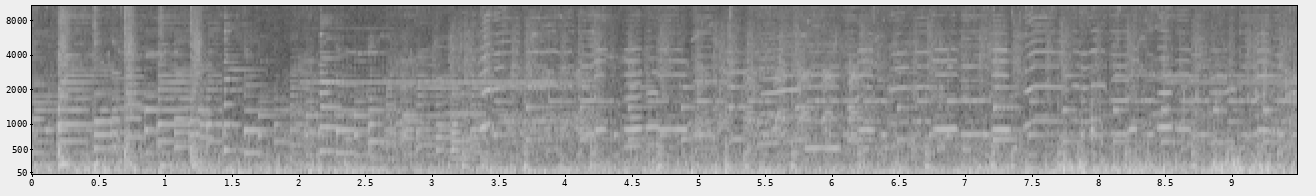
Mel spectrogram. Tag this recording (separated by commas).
Fowl, Goose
